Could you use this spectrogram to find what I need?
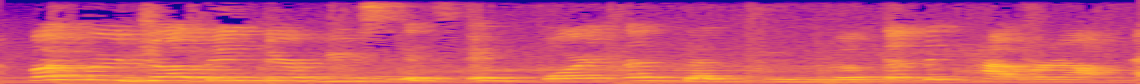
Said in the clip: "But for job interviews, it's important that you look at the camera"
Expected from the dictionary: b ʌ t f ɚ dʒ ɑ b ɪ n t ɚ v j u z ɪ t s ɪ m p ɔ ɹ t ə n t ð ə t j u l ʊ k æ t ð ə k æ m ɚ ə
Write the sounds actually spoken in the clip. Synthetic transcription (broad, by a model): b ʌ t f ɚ dʒ ɑ b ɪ n t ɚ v j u s ɪ t s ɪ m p ɔ ɹ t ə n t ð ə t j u l ʊ k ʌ t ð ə k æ m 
